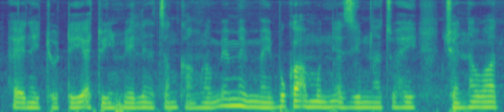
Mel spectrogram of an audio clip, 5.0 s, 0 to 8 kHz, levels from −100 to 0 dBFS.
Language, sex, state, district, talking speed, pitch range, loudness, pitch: Mizo, female, Mizoram, Aizawl, 310 wpm, 130-145 Hz, -20 LUFS, 135 Hz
